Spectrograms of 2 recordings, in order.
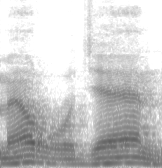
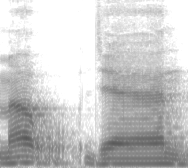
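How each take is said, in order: No difference in how they are said.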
